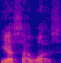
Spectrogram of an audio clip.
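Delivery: put-on solemn tone. Retelling answering a man's question about Jonestown: retelling a solemn tone. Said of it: "I'm very solemn tone".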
